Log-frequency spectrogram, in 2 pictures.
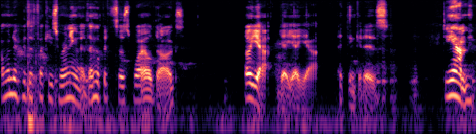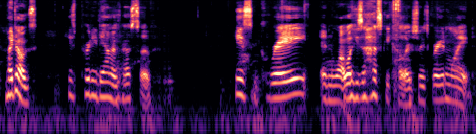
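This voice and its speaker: A woman's voice: on the low side, big pitch swings, normal speed, vocal fry, a little mellow, breathy edge. A woman in her fifties talking in a casual, rambling monologue, often repeating and restarting her sentences, and at times turning emphatic and indignant. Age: 50s.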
